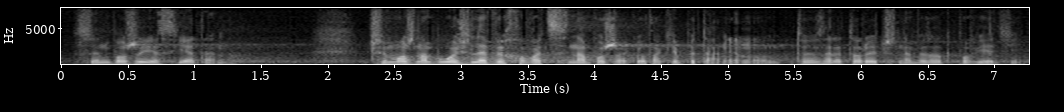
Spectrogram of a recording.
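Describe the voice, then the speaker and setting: A priest in his thirties gives a casual, conversational sermon and asks the congregation rhetorical questions. He speaks into a handheld mic, and his mid-pitched voice trails off into the long reverb of a large church. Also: slight background noise. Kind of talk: parish sermon. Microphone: handheld microphone.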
